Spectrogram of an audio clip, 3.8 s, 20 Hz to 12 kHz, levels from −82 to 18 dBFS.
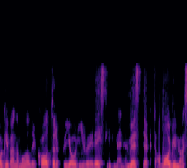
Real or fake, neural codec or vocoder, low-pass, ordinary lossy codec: fake; codec, 16 kHz, 2 kbps, X-Codec, HuBERT features, trained on LibriSpeech; 7.2 kHz; MP3, 96 kbps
